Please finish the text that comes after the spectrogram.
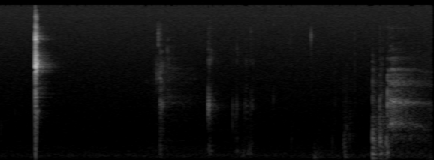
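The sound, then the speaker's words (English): One bright, ringing clink of glasses in a toast, followed by a few soft knocks and handling sounds, then a brief burst of rustling noise at the end. No one speaks. “Cheers.”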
